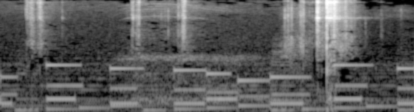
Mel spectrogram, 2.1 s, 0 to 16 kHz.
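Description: Background music with a stepping melody, over which 50p coins clink together several times as they are sorted in the hand, the sharpest clink about three-quarters of the way through.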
